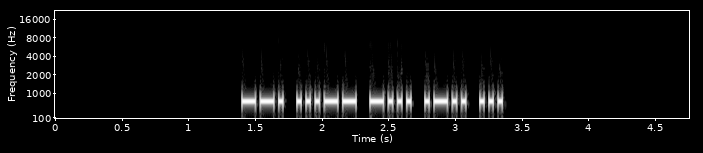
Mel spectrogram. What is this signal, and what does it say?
Morse code, heard as a keyed tone, about 36 wpm, 700 Hz. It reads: G3BLS
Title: DXCC-100 Call Signs - 5 Characters - 35wpm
